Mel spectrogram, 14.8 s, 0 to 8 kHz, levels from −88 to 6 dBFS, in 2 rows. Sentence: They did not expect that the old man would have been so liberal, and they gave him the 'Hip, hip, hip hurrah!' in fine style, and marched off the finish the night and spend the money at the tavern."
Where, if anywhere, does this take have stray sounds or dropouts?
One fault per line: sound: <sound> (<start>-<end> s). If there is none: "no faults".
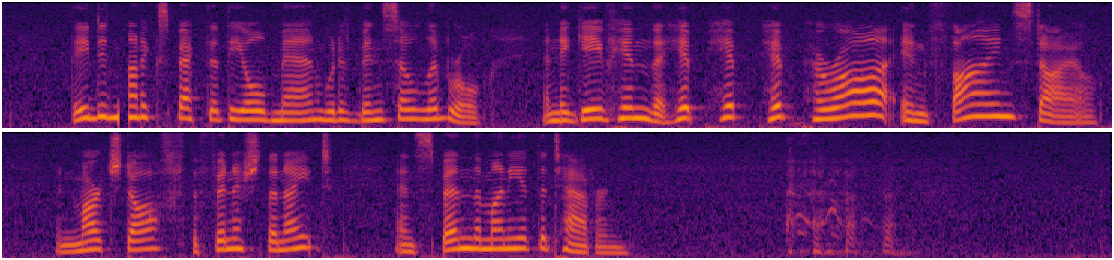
sound: dropout (0.8-0.9 s)
sound: laugh (12.6-13.8 s)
